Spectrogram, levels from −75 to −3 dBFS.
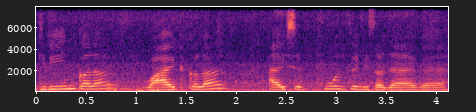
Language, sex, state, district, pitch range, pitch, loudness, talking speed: Hindi, female, Bihar, West Champaran, 210-265 Hz, 240 Hz, -17 LUFS, 160 wpm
